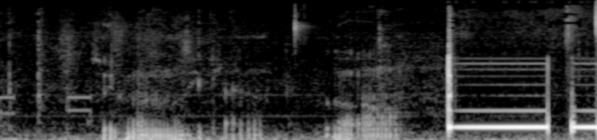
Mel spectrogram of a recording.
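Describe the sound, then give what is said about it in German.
Faint dialing tones and low murmuring give way to a loud telephone busy signal: a steady, mid-pitched buzzing tone that cuts off briefly and then starts again. The call is being placed to the Villa. “So, dann wollen wir mal die Villa anrufen, so.”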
